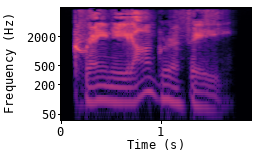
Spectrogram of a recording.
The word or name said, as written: craniography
